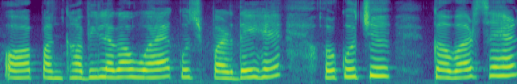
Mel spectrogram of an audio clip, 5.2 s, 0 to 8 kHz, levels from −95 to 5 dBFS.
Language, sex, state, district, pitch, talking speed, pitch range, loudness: Hindi, female, Haryana, Jhajjar, 265 Hz, 150 wpm, 250-280 Hz, -11 LUFS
